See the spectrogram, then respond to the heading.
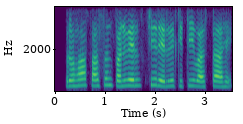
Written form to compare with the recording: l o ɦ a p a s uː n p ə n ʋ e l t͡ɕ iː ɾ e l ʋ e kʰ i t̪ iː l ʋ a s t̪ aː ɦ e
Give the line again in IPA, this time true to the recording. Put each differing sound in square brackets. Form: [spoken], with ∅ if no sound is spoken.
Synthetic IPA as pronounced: [ɾ] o ɦ a p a s uː n p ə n ʋ e l t͡ɕ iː ɾ e l ʋ e [k] i t̪ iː [∅] ʋ a s t̪ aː ɦ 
